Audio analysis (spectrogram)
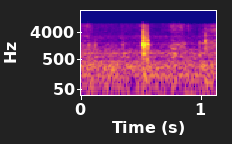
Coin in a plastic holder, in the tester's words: these holders are kind of like rattlers they're not fit tight you shake it you'll hear rattling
